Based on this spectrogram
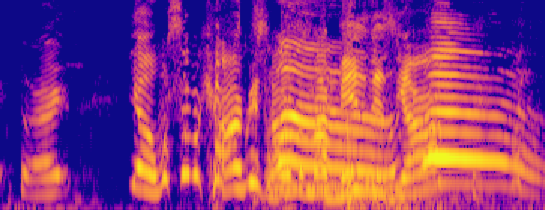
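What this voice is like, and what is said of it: Imitates another person's voice. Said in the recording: “You guys want to hear my Barack Obama impression?”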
